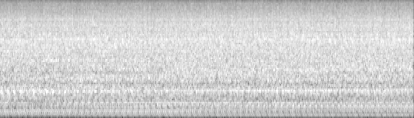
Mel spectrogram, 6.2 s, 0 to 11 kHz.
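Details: 1963 Buick Special, started with the key after several days sitting, coil hot all the time: settles into a smooth, even idle with no misses, knocks or stumbles; healthy, steady run.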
